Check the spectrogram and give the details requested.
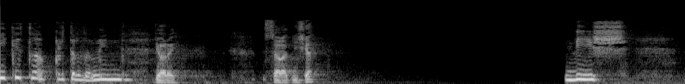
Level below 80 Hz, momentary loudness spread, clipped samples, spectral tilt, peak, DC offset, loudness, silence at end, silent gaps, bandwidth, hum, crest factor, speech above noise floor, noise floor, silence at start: -44 dBFS; 13 LU; under 0.1%; -6.5 dB/octave; -2 dBFS; under 0.1%; -18 LUFS; 0.3 s; none; 8.2 kHz; none; 16 dB; 59 dB; -75 dBFS; 0 s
